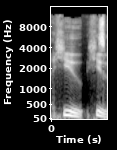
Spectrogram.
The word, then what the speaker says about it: Hughes: It's definitely Hughes. – Hughes. – Spell it. – H-U-G-H-E-S. Hughes. – Hughes. Like John Hughes.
